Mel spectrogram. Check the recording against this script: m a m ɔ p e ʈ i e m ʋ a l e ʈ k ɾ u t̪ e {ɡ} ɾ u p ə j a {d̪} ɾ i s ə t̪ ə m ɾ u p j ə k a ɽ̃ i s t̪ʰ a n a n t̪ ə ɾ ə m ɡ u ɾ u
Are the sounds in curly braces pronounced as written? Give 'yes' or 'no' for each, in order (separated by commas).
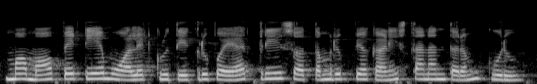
no, no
